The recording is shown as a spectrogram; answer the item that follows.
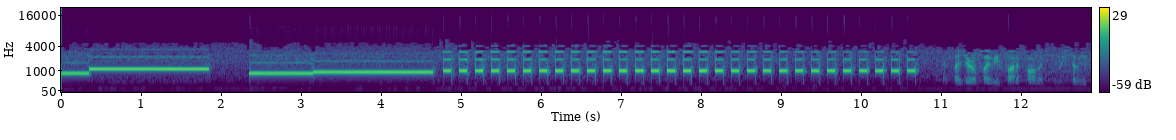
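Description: Fire dispatch two-tone sequential paging tones heard over a scanner radio: two pages, each a short lower tone stepping up to a longer higher one, followed by a run of rapid beeps at about six a second. These tones set off the pagers and station alerting of the departments being dispatched. A dispatcher's voice starts near the end.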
